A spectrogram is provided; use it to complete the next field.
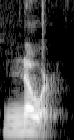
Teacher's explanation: I drop the h sound and I connected that w from no to her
